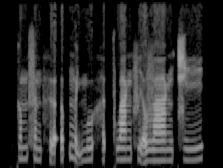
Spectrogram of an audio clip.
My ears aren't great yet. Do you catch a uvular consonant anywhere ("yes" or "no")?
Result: no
